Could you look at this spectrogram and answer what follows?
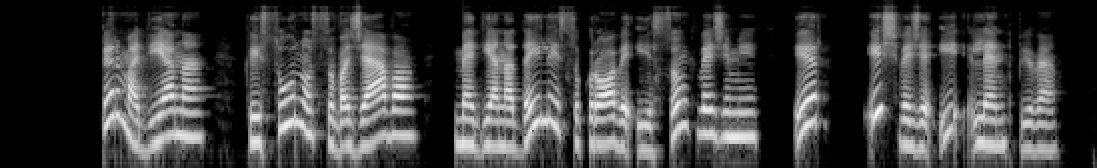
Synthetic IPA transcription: pʲɪɾmɑd̪ʲiɛnɑ | kɐɪsuːnʊsʊʋɐʒʲæːʋoː | mʲɛd̪ʲiɛnɐd̪ɐɪlʲɛɪsʊkɾoːʋʲeʔiːsʊŋʲkʋʲɛʒʲɪmʲiː | ɪɾ | ɪʃʲʋʲɛʒʲɛʔiːlʲɛnʲt̪ʲpʲʊʋʲæ

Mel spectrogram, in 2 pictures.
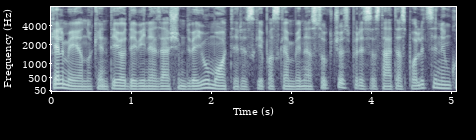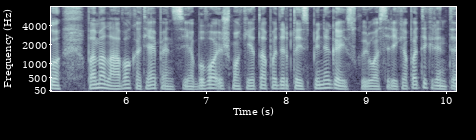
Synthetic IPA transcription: kʲɛlʲmʲeːjɛnʊkʲɛnʲt̪ʲeːjoːd̪ʲɛʋʲiːnʲɛzʲd̪ʲæʃʲɪmd̪ʲʋʲɛjuːmoːt̪ʲɛɾʲɪskɐɪpɐskɐmʲbʲɪnʲɛsʊkt͡ʃʲʊspʲɾʲɪsʲɪst̪ɑːt̪ʲeːspoːlʲɪt̪ʲɪnʲɪŋkʊpɐmʲɛlˠɑːʋoːkɐt̪jɛɪpʲɛnʲsʲɪjɛbʊʋoːʔɪ̰ʃmoːkʲeːt̪ɐpɐd̪ʲɪɾpt̪ɐɪspʲɪnʲɪɡɐɪskʊɾʲuɔsɾʲɛɪkʲɛpɐt̪ʲɪkɾʲɪnʲt̪ʲɪ

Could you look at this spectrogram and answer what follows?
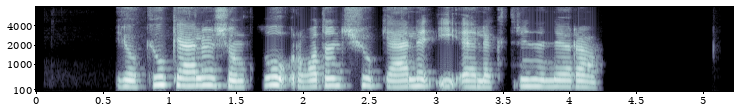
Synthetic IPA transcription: joːkʲuːkʲæːlʲoːʒʲɪŋklˠuːɾoːd̪ɐnʲt͡ʃʲuːkʲæːlʲɛʔiːʔɛlʲɛkʲt̪ʲɾʲɪnʲɛnʲeːɾɐ

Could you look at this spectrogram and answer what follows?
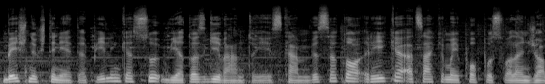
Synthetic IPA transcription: bʲɛɪɪʃʲnʲʊkʃʲt̪ʲɪnʲeːt̪ʲɛɐpʲiːlʲɪŋʲkʲɛsʊʋʲiɛt̪oːsɡʲiːʋʲæˑnt̪oːjɛɪskɐmʋʲɪsɐt̪oːɾʲɛɪkʲɛʔɐ̰t̪sɑːkʲiːmɐɪpoːpʊsʋɐlˠɐnʲd͡ʒʲoː

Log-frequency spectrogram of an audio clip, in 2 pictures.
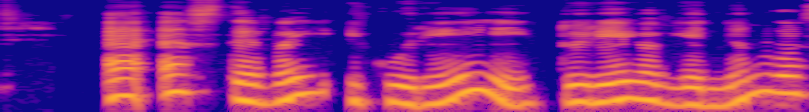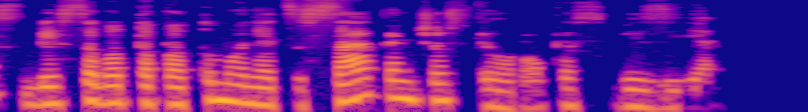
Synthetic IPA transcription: ɛʔɛst̪ʲeːʋɐɪikuːɾʲeːjɛɪt̪ʊɾʲeːjoːʋʲiɛnʲɪŋɡoːsbʲɛɪsɑːʋoːt̪ɐpɐt̪ʊmoːnʲɛɐt̪ʲsʲɪsɑːkɐnʲt͡ʃʲoːsɛʊɾɔpoːsʋʲɪzʲɪjɛ

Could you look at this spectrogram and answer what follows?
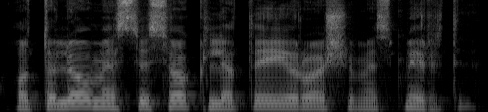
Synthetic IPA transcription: oːt̪oːlʲɛʊmʲɛst̪ʲiɛsʲoːklʲiɛt̪ɐɪɾuɔʃʲemʲɛsʲmʲɪɾʲt̪ʲɪ

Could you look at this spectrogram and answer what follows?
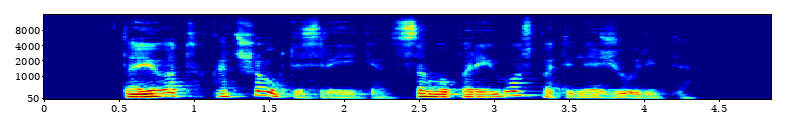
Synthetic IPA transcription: t̪ɐjoːt̪kɐt̪ʃɔʊkt̪ʲɪsɾʲɛɪkʲɛsɑːʋoːpɐɾʲɛɪɡoːspɐt̪ʲɪnʲɛʒʲuːɾʲḭːt̪ʲɛ

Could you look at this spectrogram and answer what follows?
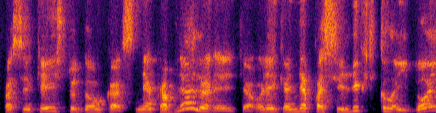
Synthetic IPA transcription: pɐsʲɪkʲɛɪst̪ʲʊd̪ɐʊkɐsnʲɛkɐbʲlʲæːlʲoːɾʲɛɪkʲɛoːɾʲɛɪkʲɛnʲɛpɐsʲɪlʲɪkt̪ʲklˠɐɪd̪oːj

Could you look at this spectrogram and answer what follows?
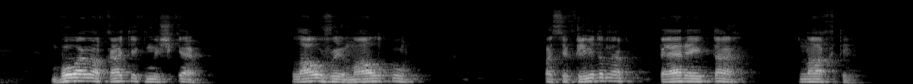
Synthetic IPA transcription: bʊʋɐmɔkɑt̪ʲɪkmʲɪʃʲkʲɛ | lˠɑʊʒʊjɪmɑlˠxu | pɐsʲɪklʲid̪ɔmʲɛpʲɛɾʲɛjt̪ɐ | nɑxt̪ɪ

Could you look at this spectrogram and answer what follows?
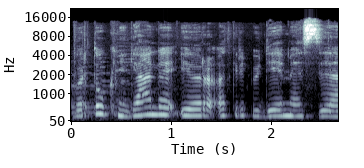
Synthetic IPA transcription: ʋɐɾt̪ɐʊknʲiːɡʲæːlʲɛʔɪɾɑ̰ːt̪ʲkɾʲɛɪpʲʊd̪ʲeːmʲɛsʲɪ

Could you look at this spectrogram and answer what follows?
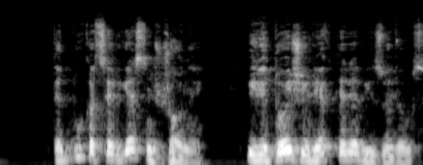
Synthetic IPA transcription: t̪ʲɛt̪̚buːkɐt̪sʲɛɾʲɡʲæsʲnʲɪsʒoːnɐɪ | ɪɾʲiːt̪oːjʒʲuːɾʲeːkt̪ʲɛlʲɛʋʲɪzoːɾʲɛʊs

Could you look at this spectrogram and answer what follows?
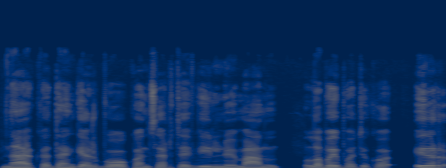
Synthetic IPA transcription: nɐkɐd̪ɐŋʲɡʲɪɐʃbʊʋɐʊkoːnʲt͡ssʲɛɾʲt̪ʲɛʋʲiːlʲnʲʊjmɐn | lˠɐbɐɪpɐt̪ʲɪkoːɪɾ

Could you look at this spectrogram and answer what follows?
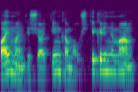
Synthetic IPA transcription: pɐjɪmɐnʲt̪ʲɪsʃjoːt̪ʲɪŋkɐmo̰ːʊʃʲt̪ʲɪkɾʲɪnʲɪmɑ

